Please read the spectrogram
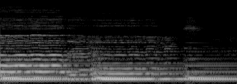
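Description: Casio Privia digital piano playing slow sustained chords, a new chord struck about a second in and left to ring and fade.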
